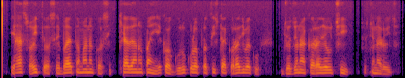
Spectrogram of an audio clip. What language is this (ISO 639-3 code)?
ori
